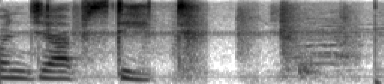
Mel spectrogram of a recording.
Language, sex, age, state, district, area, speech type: Nepali, female, 18-30, West Bengal, Kalimpong, rural, spontaneous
